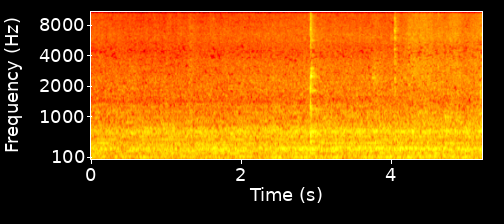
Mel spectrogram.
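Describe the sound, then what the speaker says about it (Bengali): Potato pieces fry and get stirred in a pan with mustard paste for a fish curry: a steady, even sizzle runs throughout, with a couple of sharp clinks of the spatula near the end and no talking. "দেখো আলুটা দিয়ে অল্প ভেজে নিলাম"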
